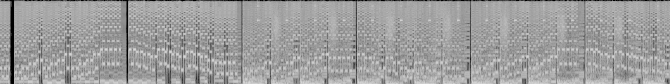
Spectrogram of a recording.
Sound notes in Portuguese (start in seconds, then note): none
